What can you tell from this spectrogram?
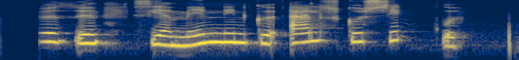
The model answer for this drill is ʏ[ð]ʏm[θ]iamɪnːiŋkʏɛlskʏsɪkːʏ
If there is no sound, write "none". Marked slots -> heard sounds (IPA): ð, s

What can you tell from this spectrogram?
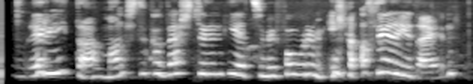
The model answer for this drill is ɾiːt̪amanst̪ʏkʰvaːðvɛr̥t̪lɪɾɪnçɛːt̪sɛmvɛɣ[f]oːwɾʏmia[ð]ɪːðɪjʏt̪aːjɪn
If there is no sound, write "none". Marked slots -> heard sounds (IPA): f, θ

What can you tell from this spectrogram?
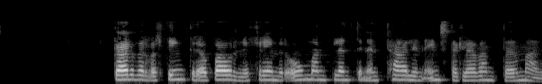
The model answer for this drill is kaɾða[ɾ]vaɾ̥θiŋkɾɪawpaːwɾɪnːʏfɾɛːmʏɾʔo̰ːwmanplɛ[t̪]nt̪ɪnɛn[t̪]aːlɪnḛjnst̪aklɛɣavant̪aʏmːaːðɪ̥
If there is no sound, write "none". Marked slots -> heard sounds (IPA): ɾ, none, t̪ʰ

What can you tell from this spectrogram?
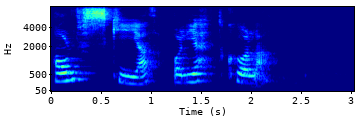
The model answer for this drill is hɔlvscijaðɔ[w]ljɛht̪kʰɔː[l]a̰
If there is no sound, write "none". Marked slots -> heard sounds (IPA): ɣ, l

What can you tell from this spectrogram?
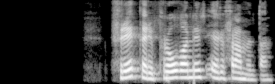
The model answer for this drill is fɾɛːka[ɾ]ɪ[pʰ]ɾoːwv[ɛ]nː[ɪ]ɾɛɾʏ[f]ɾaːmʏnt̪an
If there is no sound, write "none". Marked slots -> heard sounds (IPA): ɾ, pʰ, a, ɪ, f

